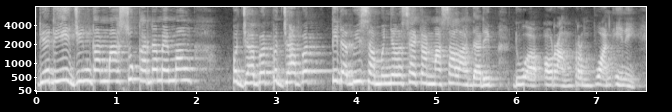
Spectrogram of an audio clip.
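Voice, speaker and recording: A woman Sunday school teacher telling a Bible story to children in a lively, playful way, often addressing them directly. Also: high voice, moderate pace. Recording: echoey room.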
